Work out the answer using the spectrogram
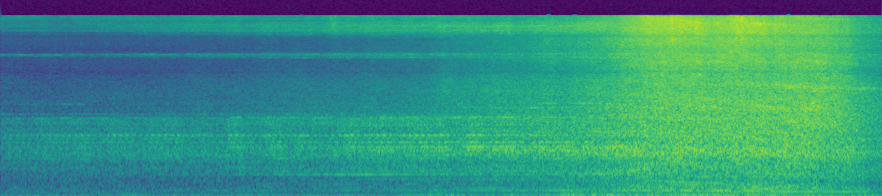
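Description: Passenger train approaching at speed and passing close by on the main line, its noise building steadily from a distant rumble to a loud rush of wheels on the rails as it goes past, loudest near the end.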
